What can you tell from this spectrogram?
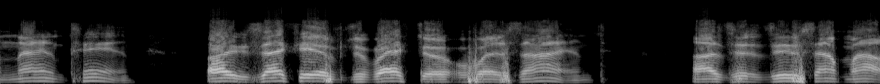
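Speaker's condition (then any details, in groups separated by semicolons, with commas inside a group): ALS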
